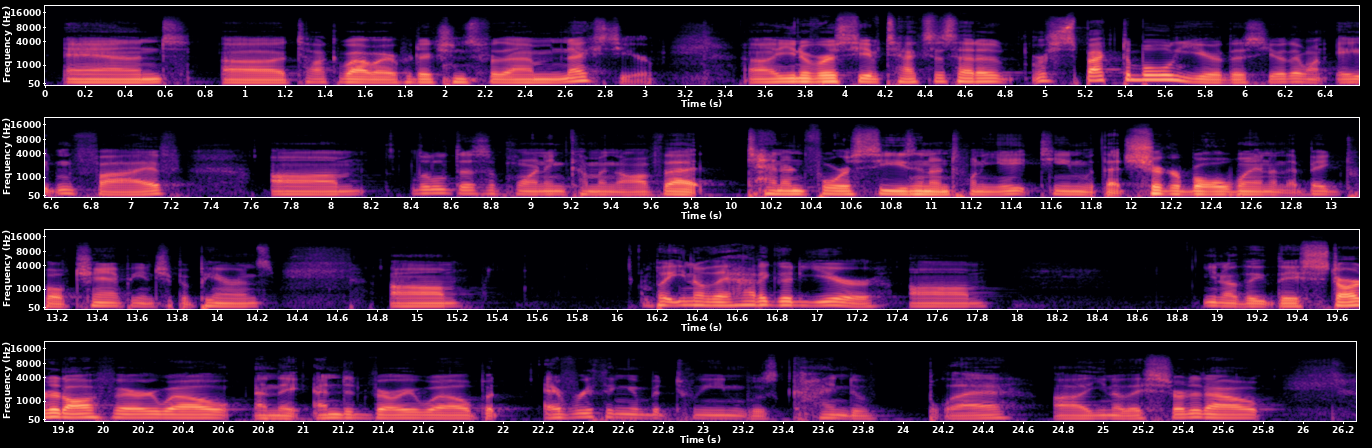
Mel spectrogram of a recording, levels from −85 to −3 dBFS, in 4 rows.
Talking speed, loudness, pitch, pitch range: 195 wpm, -28 LUFS, 110 Hz, 105-125 Hz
